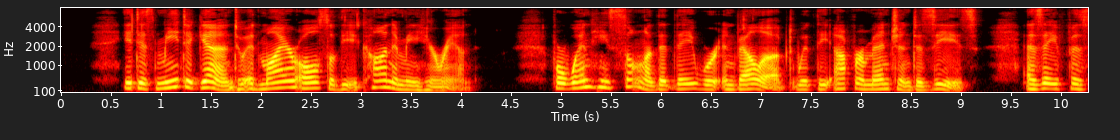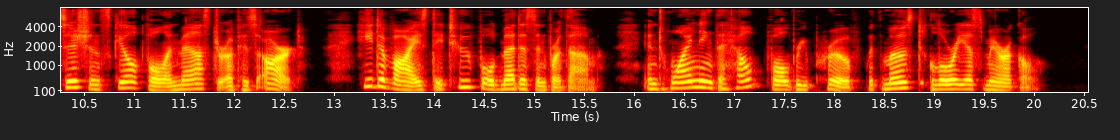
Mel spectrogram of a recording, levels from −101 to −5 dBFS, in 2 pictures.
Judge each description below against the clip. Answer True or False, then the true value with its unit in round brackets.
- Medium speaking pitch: True (170 Hz)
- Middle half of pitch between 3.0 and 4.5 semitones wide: False (5.1 semitones)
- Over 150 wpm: False (135 wpm)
